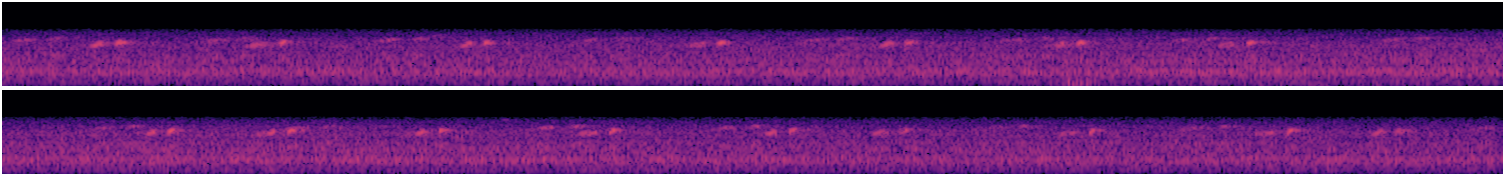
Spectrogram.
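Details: Frogs call in a steady chorus of short, bright croaking notes, each repeated about every second and overlapping from several callers, at sunset at Kalaloch; a soft, low hum of distant traffic or surf runs underneath.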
